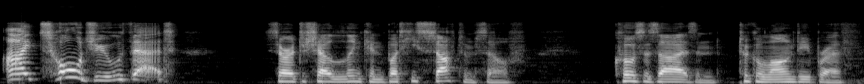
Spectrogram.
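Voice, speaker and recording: A man's voice: medium pitch, slow pace, a bit bright. A man narrating a sad story as a dramatic reading, on a dull, lo-fi recording. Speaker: fan fiction narrator.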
